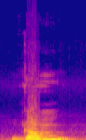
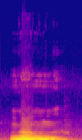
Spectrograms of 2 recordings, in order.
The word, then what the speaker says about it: गं: कुछ लोग बोलते हों, मुझे तो नहीं पता है, गम और गंग, लेकिन इसको हम कैसे बोलते हैं, गंग गंग गंग। नाक से इसका प्रोनाउंसिएशन होता है।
